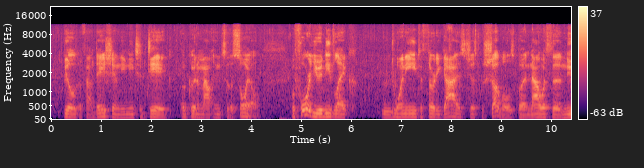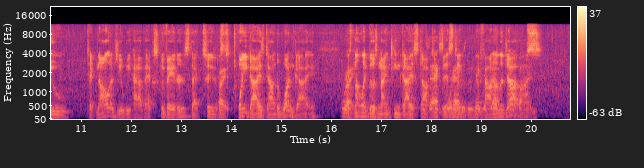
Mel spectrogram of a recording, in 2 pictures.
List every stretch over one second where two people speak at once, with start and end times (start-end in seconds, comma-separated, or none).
17.8-20.1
